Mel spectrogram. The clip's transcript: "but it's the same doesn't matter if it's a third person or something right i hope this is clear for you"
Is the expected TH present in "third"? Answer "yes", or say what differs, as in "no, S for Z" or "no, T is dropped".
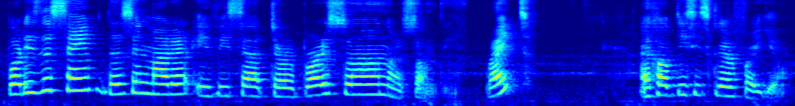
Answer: no, T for TH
